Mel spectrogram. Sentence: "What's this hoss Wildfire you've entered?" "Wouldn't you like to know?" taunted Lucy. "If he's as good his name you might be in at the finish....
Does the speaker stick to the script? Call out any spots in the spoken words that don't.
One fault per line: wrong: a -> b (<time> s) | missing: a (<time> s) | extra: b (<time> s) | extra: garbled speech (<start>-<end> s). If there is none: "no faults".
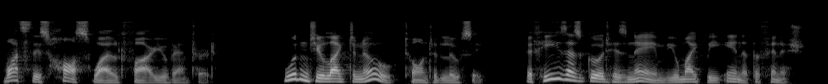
no faults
